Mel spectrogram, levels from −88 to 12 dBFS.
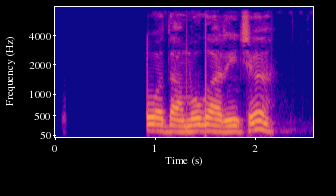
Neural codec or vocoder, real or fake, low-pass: none; real; 7.2 kHz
